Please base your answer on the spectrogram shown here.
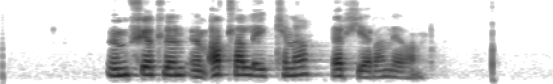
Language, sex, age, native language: Icelandic, female, 50-59, Icelandic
